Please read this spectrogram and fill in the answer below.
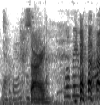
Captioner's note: he laughs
